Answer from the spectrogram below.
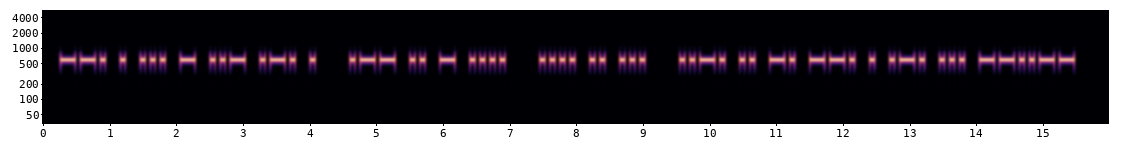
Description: Morse code, heard as a keyed tone, about 16 wpm, 600 Hz. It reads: GESTURE WITH HIS FINGERS,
